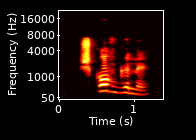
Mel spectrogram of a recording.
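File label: "шковгыны", Komi, female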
